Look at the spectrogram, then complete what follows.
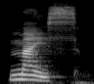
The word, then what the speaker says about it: maïs: Il sert généralement à indiquer qu'on doit séparer la prononciation de 2 voyelles qui sont collées. Écoutez la différence. Mais, maïs.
